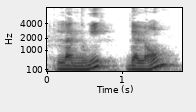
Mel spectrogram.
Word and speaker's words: La Nuit de L'Homme: for this episode we are gonna talk about la nuit de long by eve song lauren did i pronounce it right you did okay so and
